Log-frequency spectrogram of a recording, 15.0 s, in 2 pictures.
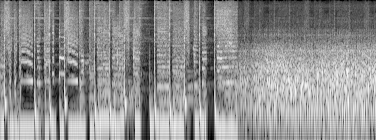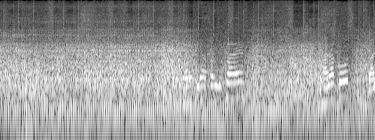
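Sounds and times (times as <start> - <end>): wind and road noise: 4.4 - 15.0
motorcycle engine hum: 4.5 - 15.0.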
